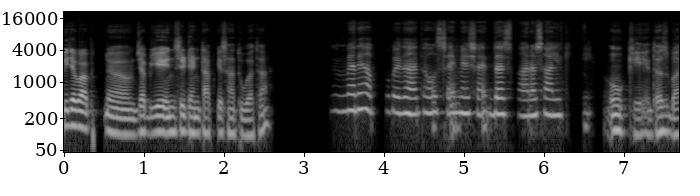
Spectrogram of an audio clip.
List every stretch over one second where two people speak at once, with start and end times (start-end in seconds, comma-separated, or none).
none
